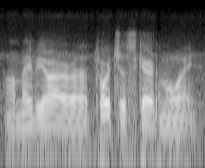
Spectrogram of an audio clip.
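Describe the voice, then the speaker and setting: Man playing firm principled warden, low-pitched, dull vintage film sound, matter-of-fact, B-movie drama. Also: fairly even intonation, moderate pace, slight background noise, lightly acted. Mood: businesslike. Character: stubborn, principled male game warden, level-headed and firm. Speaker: film actor. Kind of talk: 1950s B-movie acting.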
